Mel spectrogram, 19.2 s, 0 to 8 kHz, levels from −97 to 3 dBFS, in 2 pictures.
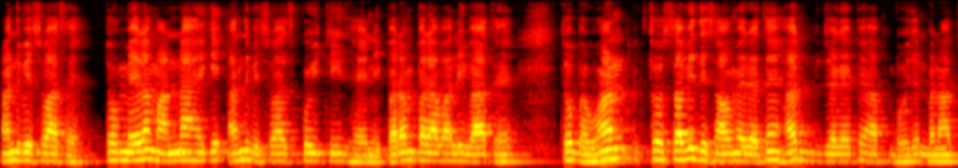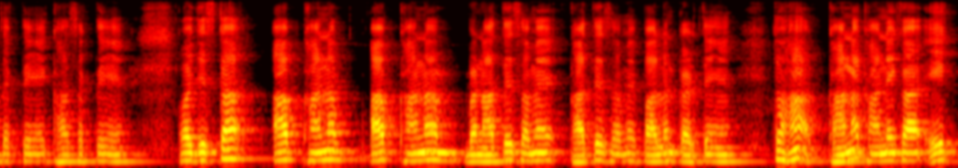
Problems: none marked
